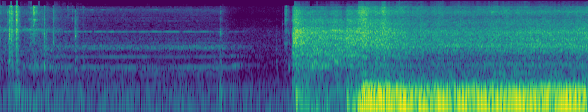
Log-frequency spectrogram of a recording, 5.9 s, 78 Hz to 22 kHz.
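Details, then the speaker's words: 1972 Oldsmobile Cutlass S with fuel-injected LS V8 swap, Doug Thorley headers, dyno-tuned 420 hp crank, automatic: starter cranks briefly, catches, settles into steady, deep fast idle after cold start; normal healthy engine. "You can hear a very healthy engine. It's going to be at high idle since I started it cold there, but it'll give you an idea what it sounds like."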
